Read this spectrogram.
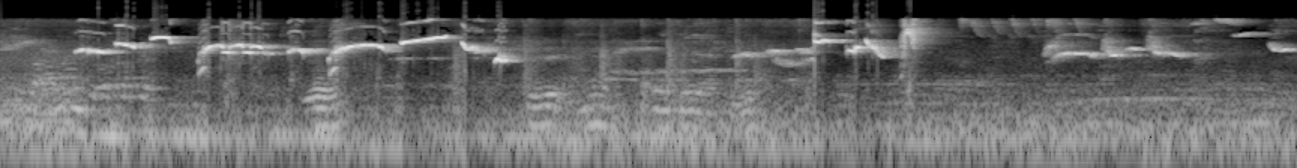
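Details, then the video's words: Oriental magpie-robin (kacer) singing energetically with 'isian' fill-in phrases: sweet rising whistles mixed with chattering and squeaky notes, delivered in uneven bursts with brief pauses. "SUARA BURUNG KACER GACOR ISIAN‼️Masteran Kacer Gacor ini Cocok Buat Pancingan - AGAR CEPAT GACOR"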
